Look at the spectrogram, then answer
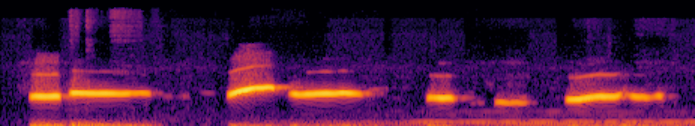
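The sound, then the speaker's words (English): Someone whistles an off-key, wavering tune in a handful of short phrases separated by brief pauses, with pitch sliding between notes, echoing off stone walls, over a low, steady rumble in the background. “and then this off key whistling going”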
